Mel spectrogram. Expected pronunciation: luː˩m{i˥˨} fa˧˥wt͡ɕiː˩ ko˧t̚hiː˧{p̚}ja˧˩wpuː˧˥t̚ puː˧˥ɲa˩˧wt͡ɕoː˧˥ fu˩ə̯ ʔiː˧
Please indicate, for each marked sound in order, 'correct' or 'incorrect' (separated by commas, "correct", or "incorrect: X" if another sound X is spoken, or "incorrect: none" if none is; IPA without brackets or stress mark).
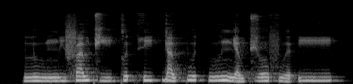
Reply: incorrect: i˩, incorrect: k̚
